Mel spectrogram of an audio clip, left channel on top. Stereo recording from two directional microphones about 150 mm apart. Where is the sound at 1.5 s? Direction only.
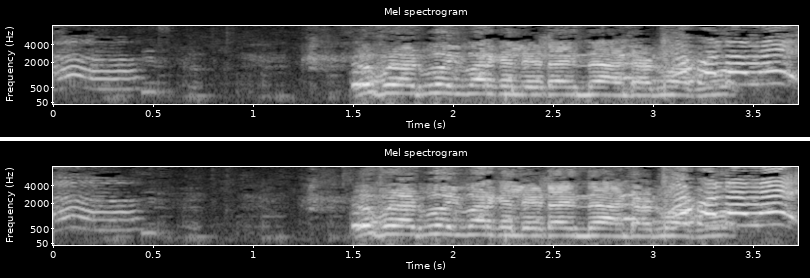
30° right (ahead or behind).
